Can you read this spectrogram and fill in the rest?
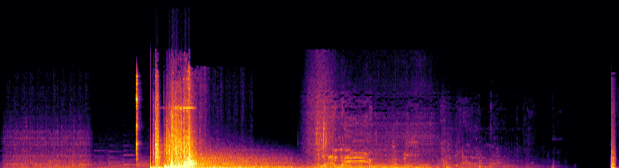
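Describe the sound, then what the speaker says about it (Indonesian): A bomb planted in a hotel bed detonates in a scene from the film Munich, a sudden loud blast that follows quieter sound, then a long rumbling decay with debris and scattered noise fading out. "bom tersebut meledak dengan sangat kuat hingga nyaris menewaskan Hafner dan beberapa warga sipil di hotel tersebut"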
